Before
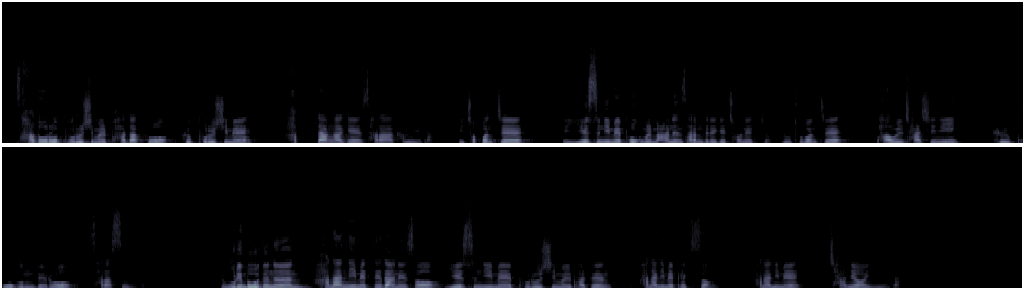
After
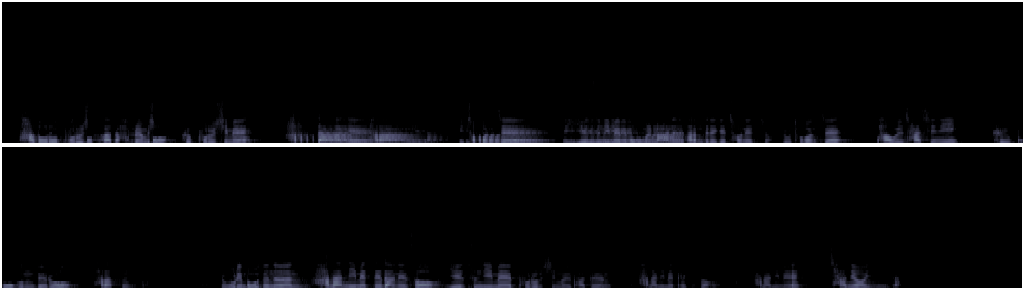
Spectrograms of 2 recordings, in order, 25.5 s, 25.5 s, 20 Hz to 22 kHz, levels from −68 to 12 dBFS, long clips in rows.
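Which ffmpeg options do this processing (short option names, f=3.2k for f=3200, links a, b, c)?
-filter_complex "[0:a]asplit=3[a][b][c];[a]afade=t=out:st=3.65:d=0.02[d];[b]asplit=2[e][f];[f]adelay=75,lowpass=f=3.9k:p=1,volume=-4.5dB,asplit=2[g][h];[h]adelay=75,lowpass=f=3.9k:p=1,volume=0.5,asplit=2[i][j];[j]adelay=75,lowpass=f=3.9k:p=1,volume=0.5,asplit=2[k][l];[l]adelay=75,lowpass=f=3.9k:p=1,volume=0.5,asplit=2[m][n];[n]adelay=75,lowpass=f=3.9k:p=1,volume=0.5,asplit=2[o][p];[p]adelay=75,lowpass=f=3.9k:p=1,volume=0.5[q];[e][g][i][k][m][o][q]amix=inputs=7:normalize=0,afade=t=in:st=3.65:d=0.02,afade=t=out:st=8.51:d=0.02[r];[c]afade=t=in:st=8.51:d=0.02[s];[d][r][s]amix=inputs=3:normalize=0,asettb=1/sr,asplit=3[t][u][v];[t]atrim=end=12.474[w];[u]atrim=start=12.47:end=13,asetpts=PTS-STARTPTS,afade=t=in:d=0.004:c=qsin,afade=t=out:st=0.526:d=0.004:c=qsin,highpass=f=190:w=0.5412,highpass=f=190:w=1.3066,equalizer=f=230:t=q:w=4:g=10,equalizer=f=660:t=q:w=4:g=6,equalizer=f=1.3k:t=q:w=4:g=-9,equalizer=f=2k:t=q:w=4:g=7,lowpass=f=5.8k:w=0.5412,lowpass=f=5.8k:w=1.3066[x];[v]atrim=start=12.996[y];[w][x]acrossfade=d=0.004:c1=hsin:c2=qsin[z];[z][y]acrossfade=d=0.004:c1=qsin:c2=hsin,asettb=1/sr,asplit=3[aa][ab][ac];[aa]atrim=end=18.014[ad];[ab]atrim=start=18.01:end=18.52,asetpts=PTS-STARTPTS,afade=t=in:d=0.004:c=qsin,afade=t=out:st=0.506:d=0.004:c=qsin,aeval=exprs='val(0)+0.00355*(sin(2*PI*50*n/s)+sin(2*PI*2*50*n/s)/2+sin(2*PI*3*50*n/s)/3+sin(2*PI*4*50*n/s)/4+sin(2*PI*5*50*n/s)/5)':c=same[ae];[ac]atrim=start=18.516[af];[ad][ae]acrossfade=d=0.004:c1=hsin:c2=qsin[ag];[ag][af]acrossfade=d=0.004:c1=qsin:c2=hsin,asettb=1/sr,asplit=3[ah][ai][aj];[ah]atrim=end=19.454[ak];[ai]atrim=start=19.45:end=22.64,asetpts=PTS-STARTPTS,afade=t=in:d=0.004:c=qsin,afade=t=out:st=3.186:d=0.004:c=qsin,acompressor=threshold=-49dB:ratio=3:attack=3.2:release=140:knee=1:detection=peak[al];[aj]atrim=start=22.636[am];[ak][al]acrossfade=d=0.004:c1=hsin:c2=qsin[an];[an][am]acrossfade=d=0.004:c1=qsin:c2=hsin,asplit=3[ao][ap][aq];[ao]atrim=end=1.072[ar];[ap]atrim=start=1.068:end=1.892,asetpts=PTS-STARTPTS,areverse[as];[aq]atrim=start=1.888[at];[ar][as]acrossfade=d=0.004:c1=hsin:c2=hsin[au];[au][at]acrossfade=d=0.004:c1=hsin:c2=hsin,acompressor=threshold=-35dB:ratio=5,acrossover=split=460 3000:gain=0.1 1 0.1[av][aw][ax];[av][aw][ax]amix=inputs=3:normalize=0,bandreject=f=60:t=h:w=6,bandreject=f=120:t=h:w=6,volume=5.5dB"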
